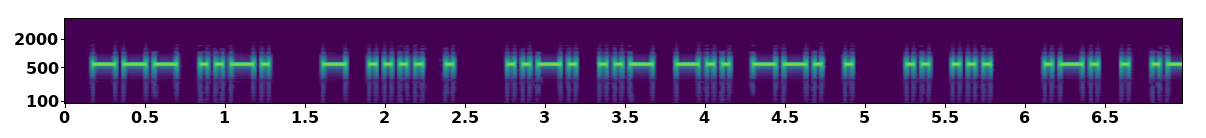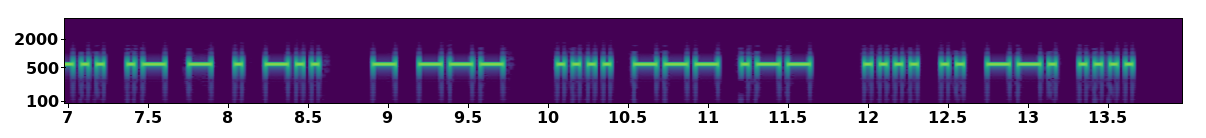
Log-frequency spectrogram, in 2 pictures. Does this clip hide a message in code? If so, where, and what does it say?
Yes: Morse code from 0.2 to 13.7 s, heard as a keyed tone, about 25 wpm, 600 Hz. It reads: OF THE FUDGE IS RELATED TO HOW HIGH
